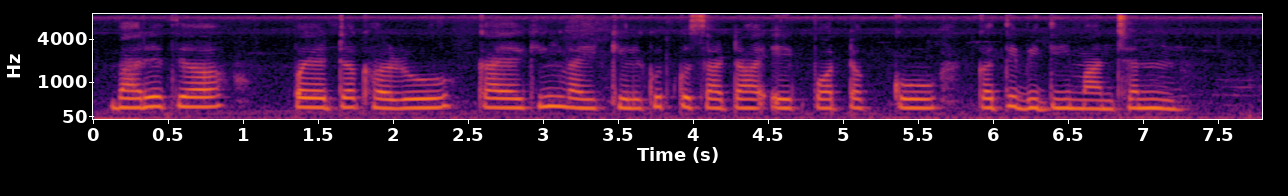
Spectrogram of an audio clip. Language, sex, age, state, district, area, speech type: Nepali, female, 18-30, West Bengal, Darjeeling, rural, read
